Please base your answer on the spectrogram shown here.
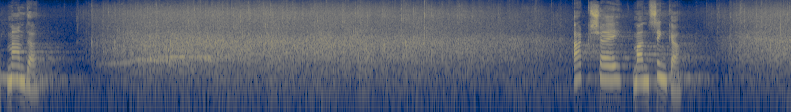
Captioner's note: applause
